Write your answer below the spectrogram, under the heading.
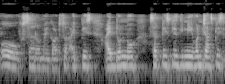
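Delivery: pleading, grovelling, over-apologetic begging tone. Showing how not to answer a question in a formal conversation, mock begging. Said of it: "you're not in a begging begging conversation".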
